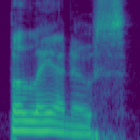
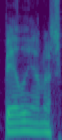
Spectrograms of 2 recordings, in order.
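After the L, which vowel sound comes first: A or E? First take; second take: A; E. First: The A sound comes before the E sound. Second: The E sound comes before the A sound. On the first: The speaker calls it right. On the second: The speaker calls it wrong.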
